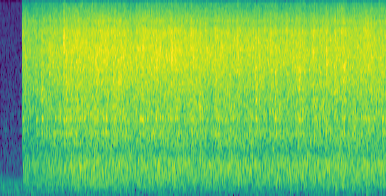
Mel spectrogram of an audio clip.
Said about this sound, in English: What'd you hear that time? Rain. Rain.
